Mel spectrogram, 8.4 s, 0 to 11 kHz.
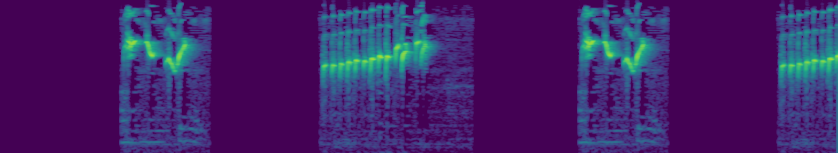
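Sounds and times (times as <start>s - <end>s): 
speech: 1.2s - 1.5s
lesser green leafbird song: 1.2s - 2.1s, 3.2s - 4.4s, 5.8s - 6.7s, 7.8s - 8.3s.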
